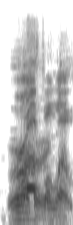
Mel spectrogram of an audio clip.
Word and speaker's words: Ruffalo: Walberg Ruffalo yes wow Ruffalo the only actor Ever whose name rhymes with Buffalo did you know that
